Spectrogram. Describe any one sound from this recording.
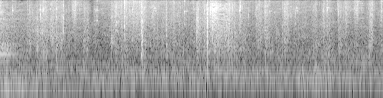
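Feet swish through tall grass.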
